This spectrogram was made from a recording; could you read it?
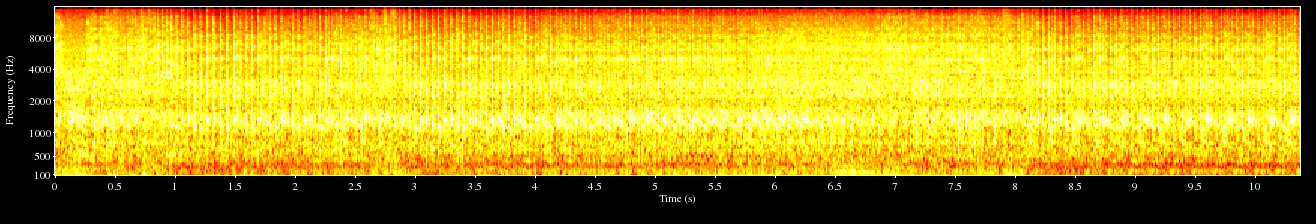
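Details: Ford F-250 diesel at idle: uneven, lumpy clatter that stumbles every few seconds instead of a steady beat; rough idle.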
